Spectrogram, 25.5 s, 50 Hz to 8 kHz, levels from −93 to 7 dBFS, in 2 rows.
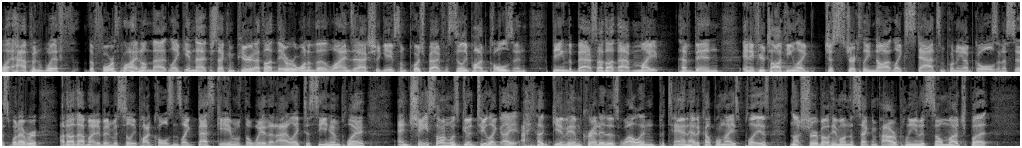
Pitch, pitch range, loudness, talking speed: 120 Hz, 110-140 Hz, -20 LUFS, 265 wpm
